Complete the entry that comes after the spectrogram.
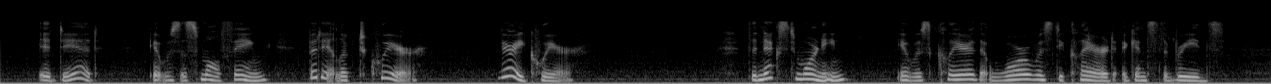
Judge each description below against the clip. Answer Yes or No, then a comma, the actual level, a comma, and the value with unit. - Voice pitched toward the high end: Yes, high, 195 Hz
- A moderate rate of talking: No, slow, 125 wpm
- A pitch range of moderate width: Yes, average, 4.2 semitones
